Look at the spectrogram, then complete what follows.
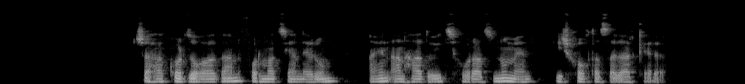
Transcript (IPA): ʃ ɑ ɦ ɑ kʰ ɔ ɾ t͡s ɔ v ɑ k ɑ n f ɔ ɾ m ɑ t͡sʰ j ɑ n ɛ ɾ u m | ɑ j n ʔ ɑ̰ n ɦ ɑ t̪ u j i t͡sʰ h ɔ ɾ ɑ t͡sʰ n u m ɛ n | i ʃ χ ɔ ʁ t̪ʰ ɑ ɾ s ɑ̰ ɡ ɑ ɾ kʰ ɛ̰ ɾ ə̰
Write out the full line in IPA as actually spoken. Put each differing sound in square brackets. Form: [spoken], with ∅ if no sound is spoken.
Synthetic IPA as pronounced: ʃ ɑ ɦ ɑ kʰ ɔ ɾ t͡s ɔ [ʁ] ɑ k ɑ n f ɔ ɾ m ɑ t͡sʰ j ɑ n ɛ ɾ u m | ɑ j n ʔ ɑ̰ n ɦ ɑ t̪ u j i t͡sʰ h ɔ ɾ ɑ t͡sʰ n u m ɛ n | i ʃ χ ɔ ʁ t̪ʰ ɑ [∅] s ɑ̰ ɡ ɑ ɾ kʰ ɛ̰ ɾ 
